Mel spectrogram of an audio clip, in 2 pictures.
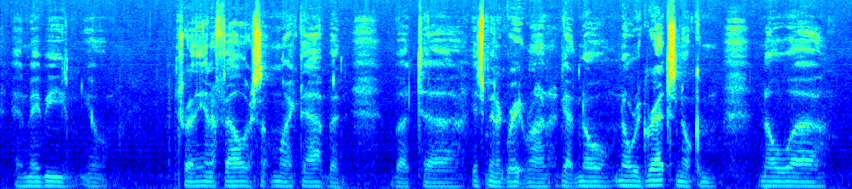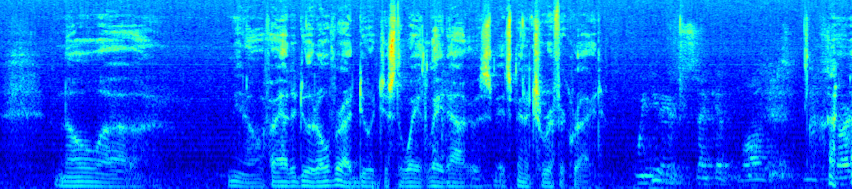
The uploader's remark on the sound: press conference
